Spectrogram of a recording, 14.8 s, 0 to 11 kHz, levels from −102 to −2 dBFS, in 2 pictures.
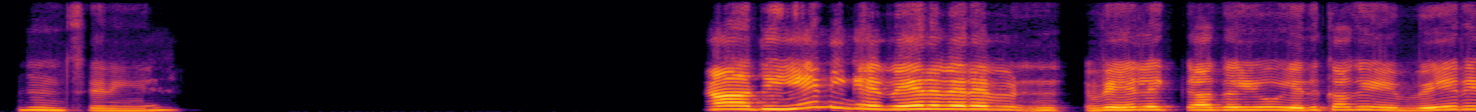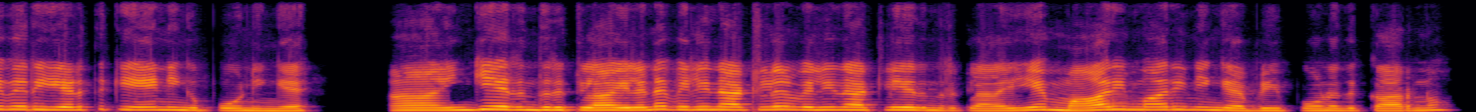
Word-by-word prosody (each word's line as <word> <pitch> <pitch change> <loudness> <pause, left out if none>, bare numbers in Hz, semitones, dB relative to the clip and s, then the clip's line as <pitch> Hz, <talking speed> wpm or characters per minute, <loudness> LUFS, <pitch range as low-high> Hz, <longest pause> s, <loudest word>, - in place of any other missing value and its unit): ம். 235 -2 -2
சரிங்க. 200 -3 -7 2.8
ஆ - - +9
அது 325 0 +1 0.2
ஏன் - - +2
நீங்க 390 -6 0
வேற, 330 +3 +8
வேற 330 -1 +7
வ் - - -5 0.2
ன் 230 - -5 0.2
வேலைக்காகையோ, 255 -1 +1
எதுக்காகயோ! 270 +1 -2
வேற, 280 +6 +2
வேற 300 -1 -3 0.2
இடத்துக்கு 275 +2 -7
ஏன் 265 0 -3
நீங்க 240 -2 -3
போனீங்க? 200 -3 -5 0.6
ஆ - - -2 0.3
இங்கே 255 +5 -1
இருந்திருக்கலாம். 245 -2 0
இல்லன்னா, 245 +6 0
வெளிநாட்லயோ, 280 0 -1
வெளிநாட்டிலேயே 255 -1 -2
இருந்திருக்கலா. 210 -3 -7 0.3
ஏன் 255 - -2
மாறி, 265 +6 +1
மாறி 285 +1 -3
நீங்க 240 -2 -3
அப்பிடி 205 +1 -6
போனதுக்கு 205 -1 -6
காரணம்? 210 +6 -5
255 Hz, 130 wpm, -22 LUFS, 230-280 Hz, 2.8 s, ஆ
